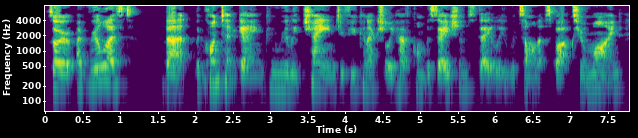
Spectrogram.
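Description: A woman hosts a podcast in a lowish, husky voice with a bright edge. She talks enthusiastically and rambles, speeding up and slowing down as she thinks aloud. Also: fairly even intonation, low-quality recording. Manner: enthusiastic, rambling, uneven pace. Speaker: podcast host. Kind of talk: casual interview talk.

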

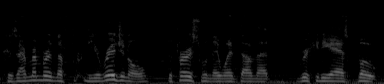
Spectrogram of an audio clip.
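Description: A man's voice: a little high, rapid-fire, faint music behind. A man hosting a podcast in casual, rambling banter, joking and swearing freely. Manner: jokey, profane, rambling. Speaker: podcast host.

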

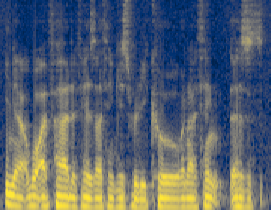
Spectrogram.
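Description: A man's voice: low voice, flat delivery, quick pace. A young man in casual chat, curiously asking probing questions. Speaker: interviewer. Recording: muffled, dull sound.

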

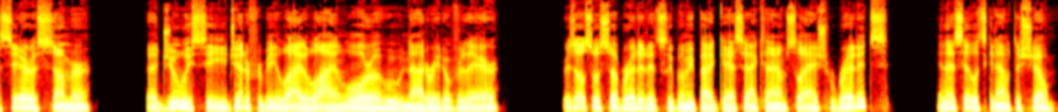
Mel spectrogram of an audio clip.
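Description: A man hosting a bedtime sleep podcast, rambling in a halting, soothing way with a gravelly, creaky voice. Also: mid-range voice, dark tone, no room sound, studio quality. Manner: meandering, halting, soothing, self-interrupting. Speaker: podcast host.

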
